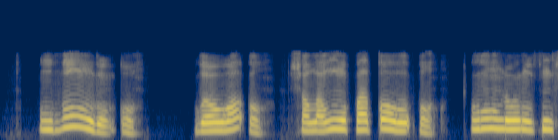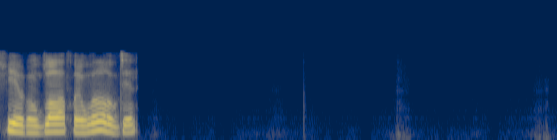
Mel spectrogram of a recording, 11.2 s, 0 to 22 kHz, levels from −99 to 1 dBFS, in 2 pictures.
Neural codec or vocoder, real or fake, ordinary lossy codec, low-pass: autoencoder, 44.1 kHz, a latent of 192 numbers a frame, MeloTTS; fake; none; 5.4 kHz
